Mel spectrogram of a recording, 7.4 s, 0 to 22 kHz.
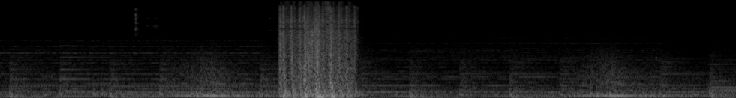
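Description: A single sharp gunshot burst lasting under a second from the WW2 turn-based game Warsaw, standing out loud over quiet, low background game ambience.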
